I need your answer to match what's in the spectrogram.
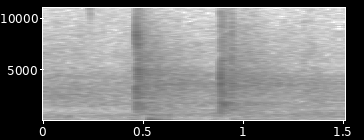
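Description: A basketball thuds on a hard gym floor during a game as the ball is knocked loose, one solid bounce followed by a lighter second hit, heard faintly against a quiet indoor background.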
